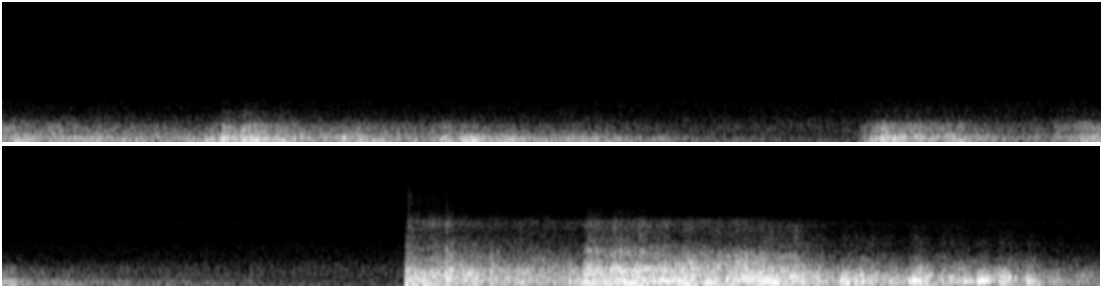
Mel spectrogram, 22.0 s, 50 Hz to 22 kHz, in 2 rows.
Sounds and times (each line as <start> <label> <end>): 0.0 Thunder 6.7
0.0 rain 21.9
8.6 Thunder 12.9
15.0 Thunder 21.9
